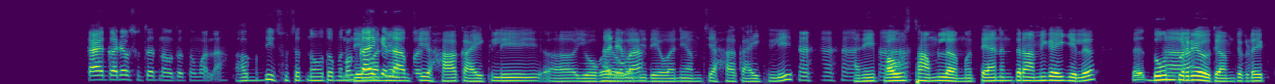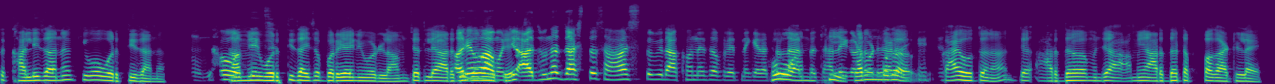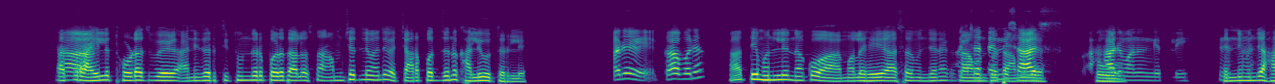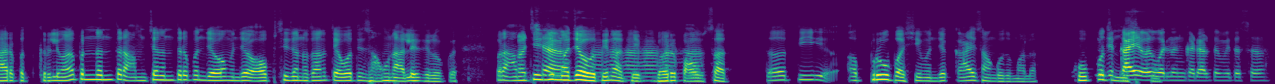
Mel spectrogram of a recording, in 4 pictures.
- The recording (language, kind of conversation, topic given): Marathi, podcast, साहसी छंद—उदा. ट्रेकिंग—तुम्हाला का आकर्षित करतात?
- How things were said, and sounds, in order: chuckle; other background noise; unintelligible speech; chuckle; chuckle; in English: "ऑफ सिजन"; laughing while speaking: "जाऊन आले ते लोक"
